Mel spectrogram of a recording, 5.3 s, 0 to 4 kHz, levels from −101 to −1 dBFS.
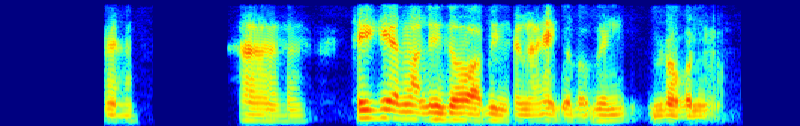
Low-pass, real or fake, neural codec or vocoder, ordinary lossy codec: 3.6 kHz; fake; codec, 44.1 kHz, 2.6 kbps, SNAC; none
